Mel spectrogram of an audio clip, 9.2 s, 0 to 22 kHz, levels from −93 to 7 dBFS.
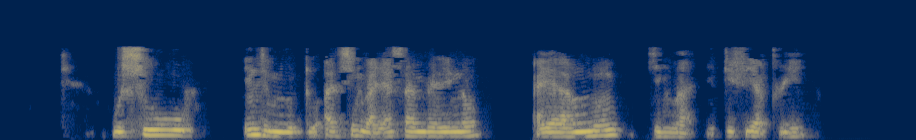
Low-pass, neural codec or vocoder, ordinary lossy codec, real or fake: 5.4 kHz; codec, 16 kHz, 2 kbps, FreqCodec, smaller model; MP3, 24 kbps; fake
